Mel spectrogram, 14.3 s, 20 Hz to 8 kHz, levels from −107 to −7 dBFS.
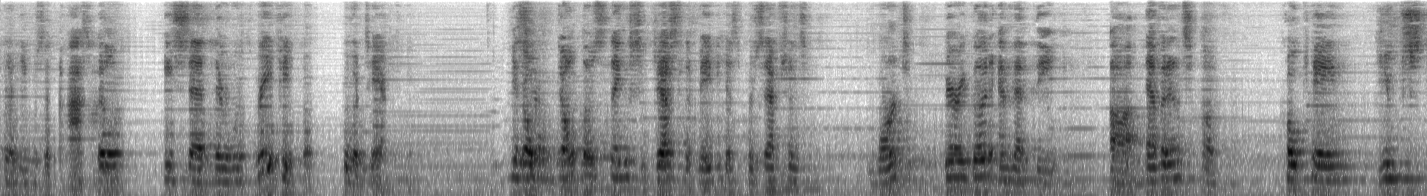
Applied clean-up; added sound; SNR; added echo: neural separator model SepFormer DNS4.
